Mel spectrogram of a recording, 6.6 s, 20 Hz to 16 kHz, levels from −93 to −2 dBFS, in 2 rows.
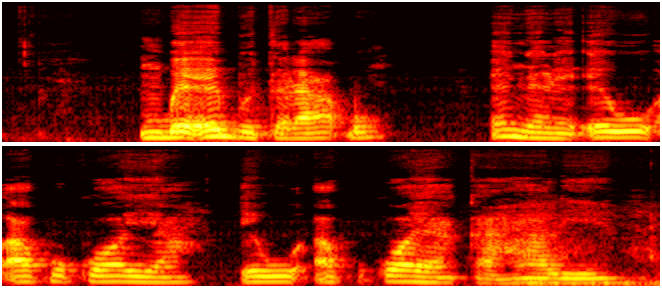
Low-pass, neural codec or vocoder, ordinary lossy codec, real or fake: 14.4 kHz; none; none; real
